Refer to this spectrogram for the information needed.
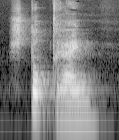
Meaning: local train, commuter train
- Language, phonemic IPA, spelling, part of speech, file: Dutch, /ˈstɔptrɛin/, stoptrein, noun, Nl-stoptrein.ogg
